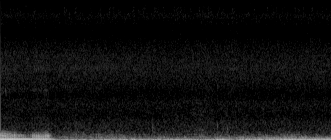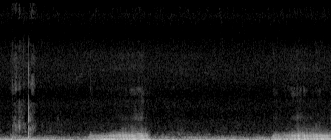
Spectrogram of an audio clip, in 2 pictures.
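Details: French Bulldog in deep sleep snoring like a human: low fluttering snores that come and go over steady room hum.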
